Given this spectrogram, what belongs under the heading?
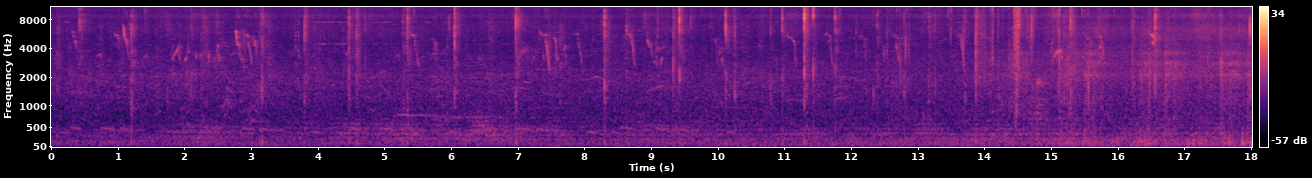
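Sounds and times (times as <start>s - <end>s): small birds chirping: 6.9s - 17.9s.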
